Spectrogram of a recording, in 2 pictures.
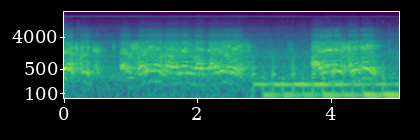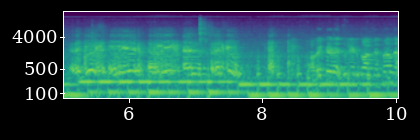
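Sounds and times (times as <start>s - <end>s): person speaking: 0.2s - 10.0s
background music: 2.8s - 10.0s
low steady drone note: 2.8s - 10.0s.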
